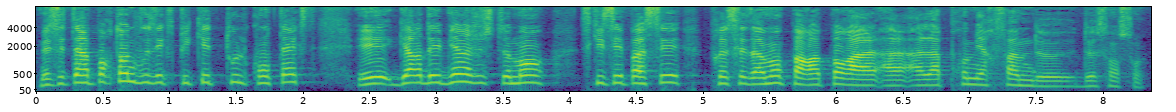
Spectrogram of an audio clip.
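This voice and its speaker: A man preaching, reading a Bible passage slowly and deliberately, stumbling and correcting himself now and then. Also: high-pitched. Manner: slow, deliberate reading with frequent restarts and apologies.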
